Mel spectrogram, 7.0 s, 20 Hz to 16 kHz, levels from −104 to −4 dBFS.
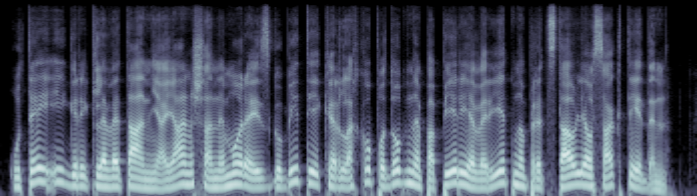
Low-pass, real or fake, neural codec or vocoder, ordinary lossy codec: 14.4 kHz; fake; autoencoder, 48 kHz, 128 numbers a frame, DAC-VAE, trained on Japanese speech; none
